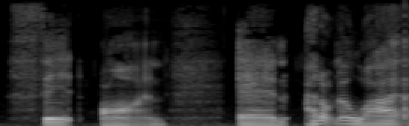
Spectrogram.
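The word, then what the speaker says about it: FitOn: Like the word fit and the word on put together.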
